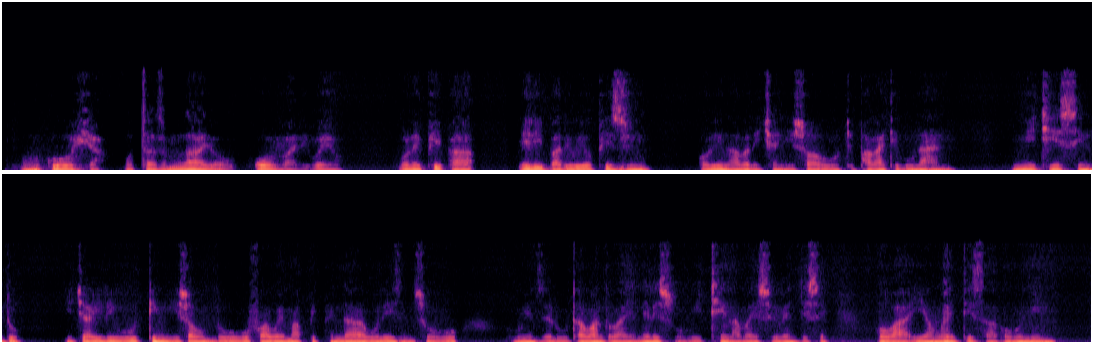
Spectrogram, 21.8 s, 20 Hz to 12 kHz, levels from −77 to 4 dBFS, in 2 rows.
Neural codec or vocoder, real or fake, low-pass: codec, 16 kHz, 0.4 kbps, LongCat-Audio-Codec; fake; 7.2 kHz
